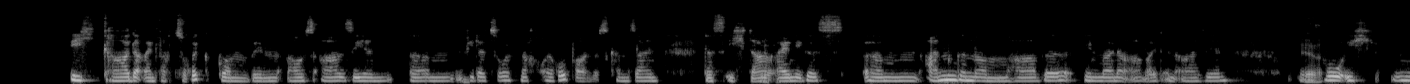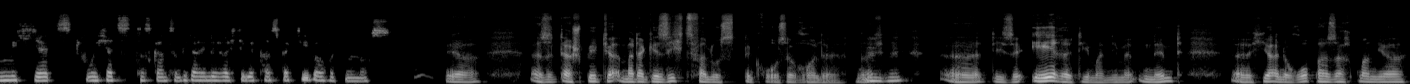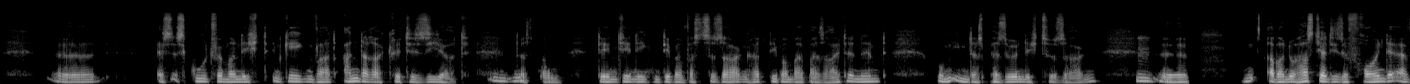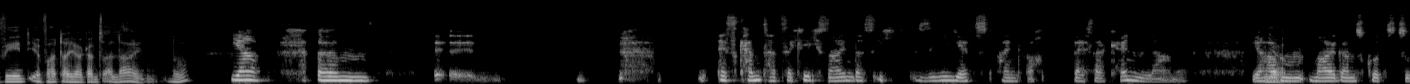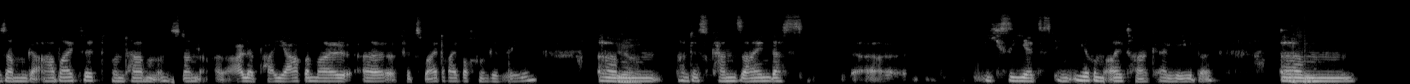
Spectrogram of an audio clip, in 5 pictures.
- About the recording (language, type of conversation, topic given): German, advice, Wie gehst du damit um, wenn du wiederholt Kritik an deiner Persönlichkeit bekommst und deshalb an dir zweifelst?
- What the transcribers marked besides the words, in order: other noise; exhale; unintelligible speech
